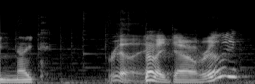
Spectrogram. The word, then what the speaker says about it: Nike: uh British people pronounce Nike Nike really no they don't really they they pronounce it Nike what tur and they actually think that it's true because you pronounce bike like that so it's like oh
